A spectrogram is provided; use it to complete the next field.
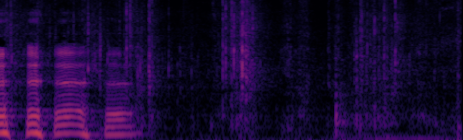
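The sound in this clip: Wrapping paper crinkling and tearing as a small cube-shaped present in a package box is opened, a steady rustle that follows a brief voice at the start.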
